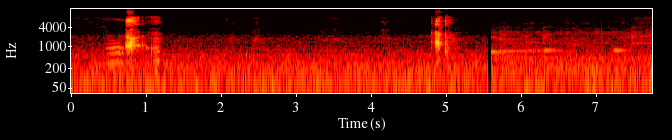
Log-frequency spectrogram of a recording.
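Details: Baby hiccuping: two brief, sharp catch sounds about four seconds apart over quiet room noise; infant hiccups.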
